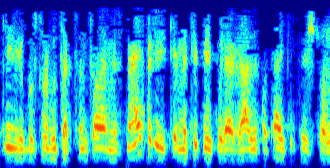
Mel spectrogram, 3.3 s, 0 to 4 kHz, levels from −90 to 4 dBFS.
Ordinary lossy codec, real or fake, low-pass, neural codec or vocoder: MP3, 16 kbps; fake; 3.6 kHz; codec, 24 kHz, 3 kbps, HILCodec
